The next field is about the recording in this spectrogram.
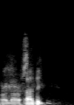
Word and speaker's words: Aronofsky: Aronofsky.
